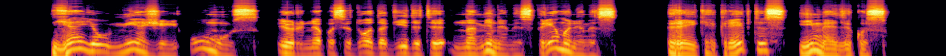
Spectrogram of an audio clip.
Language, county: Lithuanian, Šiauliai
